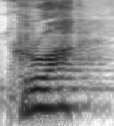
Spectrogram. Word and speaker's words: ruach: ruach, se escribe R-U-A-C-H en el hebreo, cuando Dios sopla de dentro de vida, vino el hombre a ser un alma viviente, dice.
